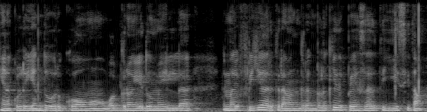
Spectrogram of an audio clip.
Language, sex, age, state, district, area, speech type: Tamil, male, 18-30, Tamil Nadu, Salem, rural, spontaneous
